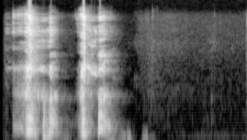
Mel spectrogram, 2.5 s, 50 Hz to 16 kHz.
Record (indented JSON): {
  "cough_length": "2.5 s",
  "cough_amplitude": 32768,
  "cough_signal_mean_std_ratio": 0.34,
  "survey_phase": "alpha (2021-03-01 to 2021-08-12)",
  "age": "65+",
  "gender": "Male",
  "wearing_mask": "No",
  "symptom_none": true,
  "smoker_status": "Never smoked",
  "respiratory_condition_asthma": false,
  "respiratory_condition_other": false,
  "recruitment_source": "REACT",
  "submission_delay": "2 days",
  "covid_test_result": "Negative",
  "covid_test_method": "RT-qPCR"
}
